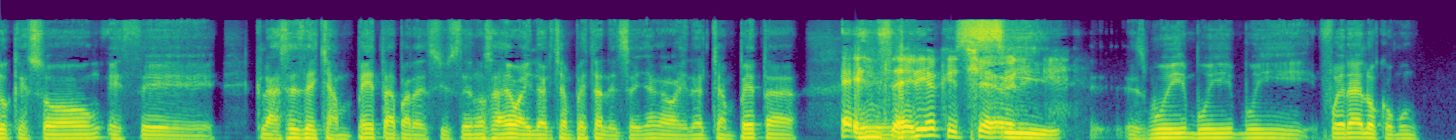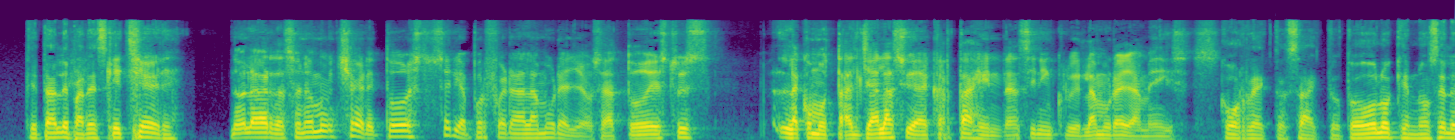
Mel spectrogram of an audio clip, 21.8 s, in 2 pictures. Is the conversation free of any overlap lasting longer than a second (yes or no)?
no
